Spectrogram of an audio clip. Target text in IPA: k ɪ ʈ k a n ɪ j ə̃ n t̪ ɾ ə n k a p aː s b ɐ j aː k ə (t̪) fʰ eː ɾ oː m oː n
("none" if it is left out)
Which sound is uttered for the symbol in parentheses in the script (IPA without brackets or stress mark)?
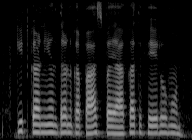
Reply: t̪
